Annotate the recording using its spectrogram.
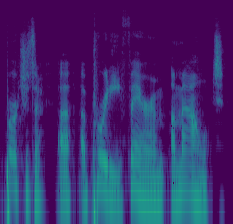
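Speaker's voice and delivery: jittery seller stumbling through an explanation; halting, anxious character voice; nervous vendor. Acted.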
